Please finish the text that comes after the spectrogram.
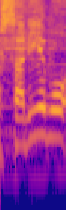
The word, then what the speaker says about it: Sarajevo: our trouble starts in Sarajevo or cerebro a city's pronounced by the locals the state life the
